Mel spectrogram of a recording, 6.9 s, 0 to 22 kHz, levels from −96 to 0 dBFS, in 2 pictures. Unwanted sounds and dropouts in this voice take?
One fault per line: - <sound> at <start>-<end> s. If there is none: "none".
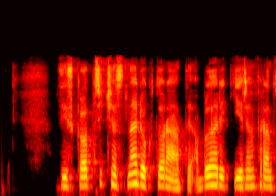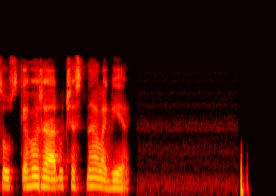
none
